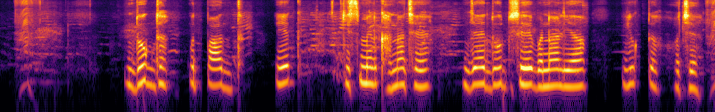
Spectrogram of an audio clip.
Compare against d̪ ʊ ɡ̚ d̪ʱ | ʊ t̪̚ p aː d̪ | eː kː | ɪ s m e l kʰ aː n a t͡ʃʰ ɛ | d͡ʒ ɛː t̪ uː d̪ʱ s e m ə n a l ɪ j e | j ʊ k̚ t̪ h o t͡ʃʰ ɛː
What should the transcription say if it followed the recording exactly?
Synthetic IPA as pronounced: d̪ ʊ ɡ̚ d̪ʱ | ʊ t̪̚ p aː d̪ | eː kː | ɪ s m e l kʰ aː n a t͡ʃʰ ɛ | d͡ʒ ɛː d̪ uː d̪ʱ s e b ə n a l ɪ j a | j ʊ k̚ t̪ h o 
